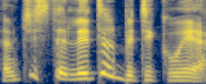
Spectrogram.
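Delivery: put-on Scottish accent. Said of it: "with the Scottish accent".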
